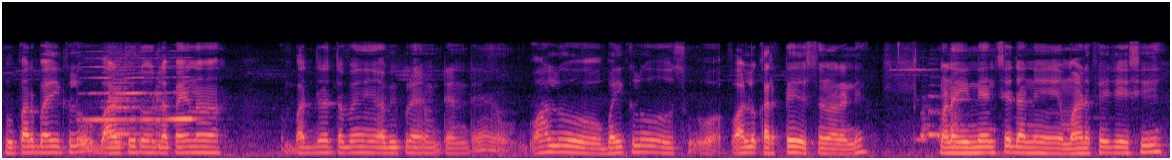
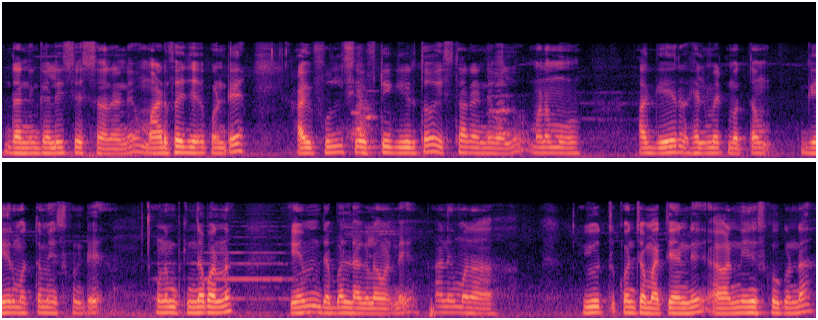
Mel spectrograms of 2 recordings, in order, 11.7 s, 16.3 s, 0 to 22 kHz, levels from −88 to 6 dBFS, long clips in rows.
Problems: none marked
